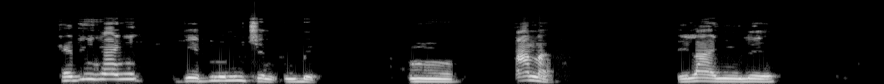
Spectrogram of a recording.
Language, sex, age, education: Igbo, male, 15-29, tertiary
